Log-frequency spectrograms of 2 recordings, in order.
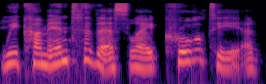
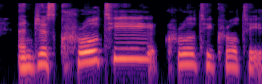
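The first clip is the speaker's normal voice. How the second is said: ordinary delivery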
